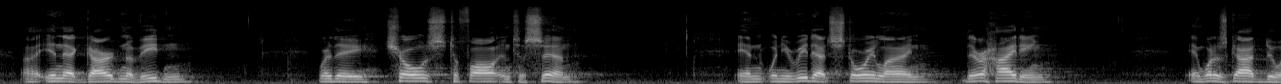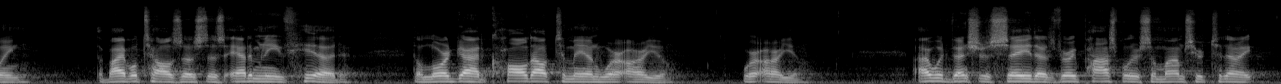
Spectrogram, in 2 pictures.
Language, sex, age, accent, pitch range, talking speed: English, male, 50-69, American, 105-135 Hz, 145 wpm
